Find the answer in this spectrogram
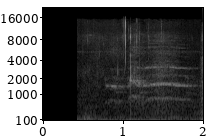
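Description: A rooster crowing once in the background, a single drawn-out call held at a steady pitch from about a second in, over a low rumble.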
